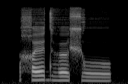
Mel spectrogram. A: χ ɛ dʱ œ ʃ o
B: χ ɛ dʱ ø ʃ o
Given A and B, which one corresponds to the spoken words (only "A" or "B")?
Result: A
